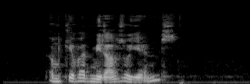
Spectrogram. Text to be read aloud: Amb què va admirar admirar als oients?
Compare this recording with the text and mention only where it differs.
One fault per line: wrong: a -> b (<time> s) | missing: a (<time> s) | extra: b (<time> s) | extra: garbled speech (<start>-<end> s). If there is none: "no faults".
missing: admirar (1.1 s)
